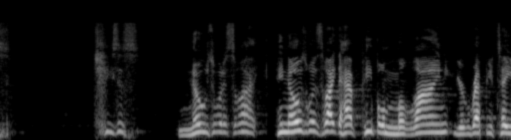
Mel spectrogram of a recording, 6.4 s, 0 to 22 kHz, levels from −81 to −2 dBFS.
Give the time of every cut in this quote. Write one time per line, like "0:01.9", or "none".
0:03.3

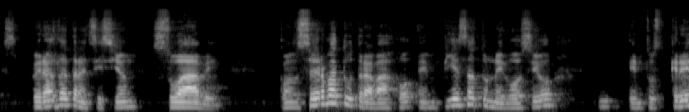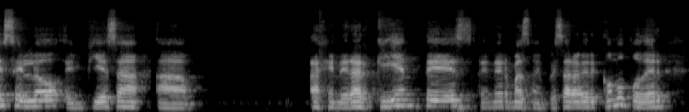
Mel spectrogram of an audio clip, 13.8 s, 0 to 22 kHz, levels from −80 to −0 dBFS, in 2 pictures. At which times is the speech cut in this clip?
0:01.4
0:06.6
0:08.4
0:11.7
0:12.2

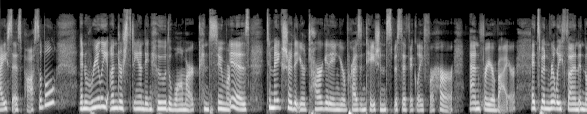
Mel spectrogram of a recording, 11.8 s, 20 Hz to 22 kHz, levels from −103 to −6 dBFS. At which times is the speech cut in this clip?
0:04.6

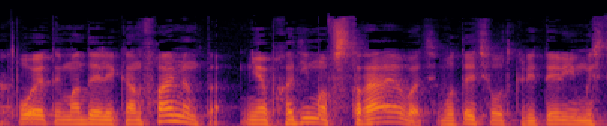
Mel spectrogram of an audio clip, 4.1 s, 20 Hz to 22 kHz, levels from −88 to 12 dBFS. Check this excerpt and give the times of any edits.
none

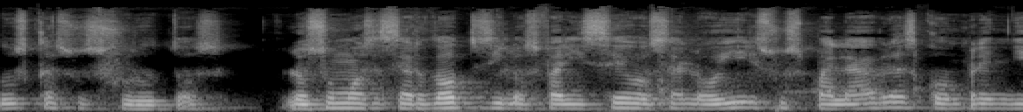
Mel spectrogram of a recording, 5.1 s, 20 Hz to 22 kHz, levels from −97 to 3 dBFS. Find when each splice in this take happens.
0:01.3

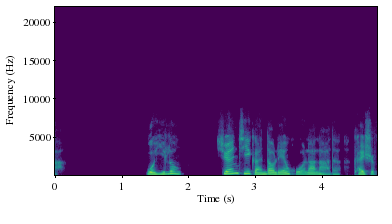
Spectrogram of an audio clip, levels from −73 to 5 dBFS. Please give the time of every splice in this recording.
none

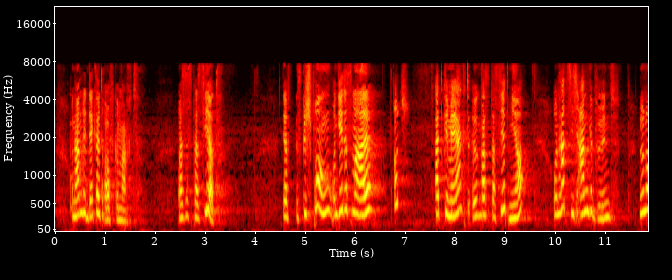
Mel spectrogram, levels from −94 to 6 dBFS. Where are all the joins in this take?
0:04.7
0:06.6
0:09.0

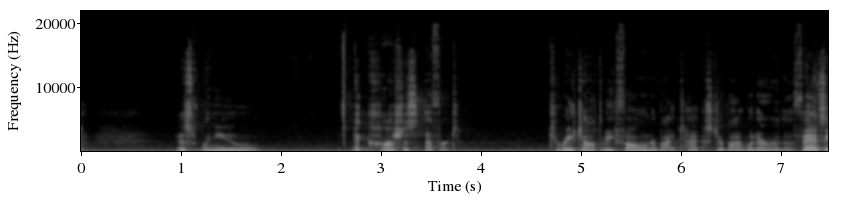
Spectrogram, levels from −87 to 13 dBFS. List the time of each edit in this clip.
0:02.7
0:05.2

